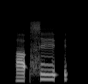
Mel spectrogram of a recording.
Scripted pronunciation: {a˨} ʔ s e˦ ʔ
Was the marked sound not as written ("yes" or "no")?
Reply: no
